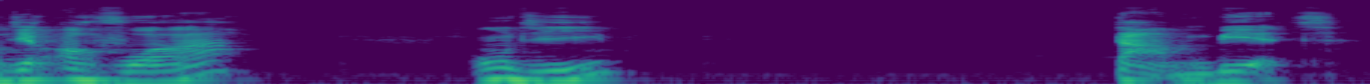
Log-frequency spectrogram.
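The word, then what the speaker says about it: tạm biệt: Donc, tam, comme tam, T-A-M-E. Et ensuite, biet, biet. Mais il faut mettre un point sous les deux. Et un point, ça se prononce comme quand on est surpris en français, ah. Donc ça fait tam, biet.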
